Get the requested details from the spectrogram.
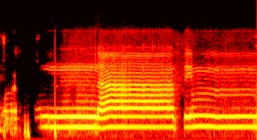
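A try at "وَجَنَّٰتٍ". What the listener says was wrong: Jangan terlalu panjang. Satu ayunan saja.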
